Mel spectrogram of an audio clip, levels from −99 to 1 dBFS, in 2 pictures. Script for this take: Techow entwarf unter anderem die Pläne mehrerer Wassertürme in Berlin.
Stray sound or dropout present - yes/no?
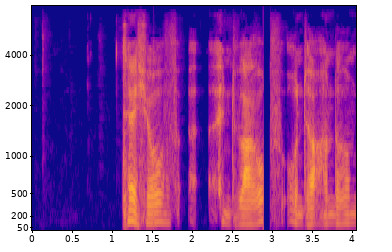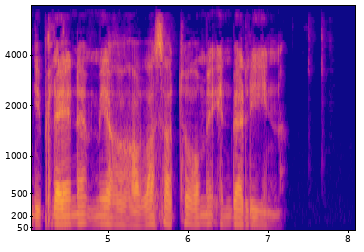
yes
